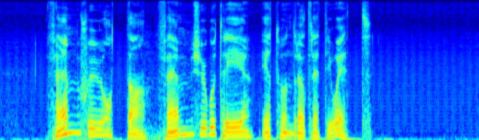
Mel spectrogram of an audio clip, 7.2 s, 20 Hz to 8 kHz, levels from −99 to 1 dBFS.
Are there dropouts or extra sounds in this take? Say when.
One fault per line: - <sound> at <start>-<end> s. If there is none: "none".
none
